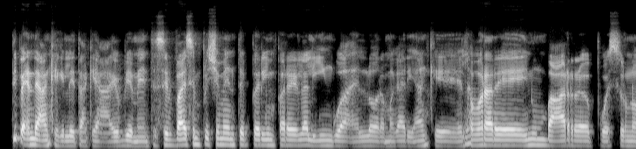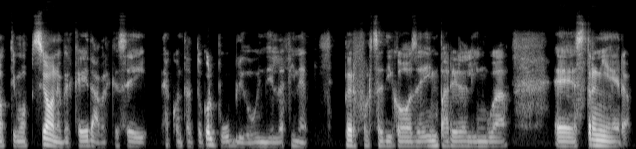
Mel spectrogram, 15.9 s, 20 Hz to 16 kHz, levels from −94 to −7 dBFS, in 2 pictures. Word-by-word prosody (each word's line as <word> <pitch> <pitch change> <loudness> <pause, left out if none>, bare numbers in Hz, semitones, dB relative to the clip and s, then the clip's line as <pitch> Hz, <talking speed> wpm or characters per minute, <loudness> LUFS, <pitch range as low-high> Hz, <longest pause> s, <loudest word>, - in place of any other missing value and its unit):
Dipende 145 - +6
anche 125 0 +4
che 120 - -1
l'età 115 -1 -2
che 115 - -4
hai 105 +1 -2
ovviamente. 110 -2 -2
Se 135 -1 +5
vai 135 +1 +7
semplicemente 140 -2 +2
per 135 0 0
imparare 130 -1 0
la 135 +1 +1
lingua 120 -2 -2
e - - -7
allora 115 0 -5
magari 110 0 -6
anche 115 -3 -5
lavorare 130 0 +4
in 125 +2 -1
un 135 -1 -4
bar 115 0 +2
può 115 - -5
essere 115 +2 0
un'ottima 115 0 -7
opzione, 120 -1 +3
per 105 - -16
carità, 115 +1 -8
perché - - -21
sei 105 -2 -8 0.2
a - - -18
contatto - - -19
col 145 -1 -4
pubblico 100 -4 -18
quindi 100 0 -15
alla 95 - -14
fine 115 -2 -16 0.4
per - - -3
forza - - -8
di 110 0 -13
cose 110 0 -8
impari 115 -1 -9
la 115 - -11
lingua, 110 -1 -11 0.6
ehm, 110 -1 -2
straniera 115 -4 -3
115 Hz, 175 wpm, -23 LUFS, 110-130 Hz, 0.6 s, vai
